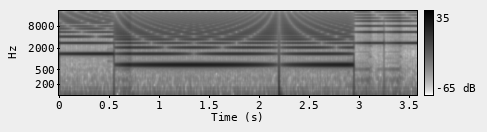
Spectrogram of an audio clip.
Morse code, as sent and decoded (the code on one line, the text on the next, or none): none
